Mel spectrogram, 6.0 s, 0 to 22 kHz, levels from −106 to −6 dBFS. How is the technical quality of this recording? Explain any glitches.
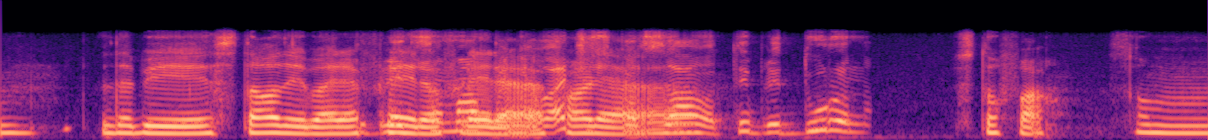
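The technical quality holds up, and there are no glitches in this recording to explain.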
